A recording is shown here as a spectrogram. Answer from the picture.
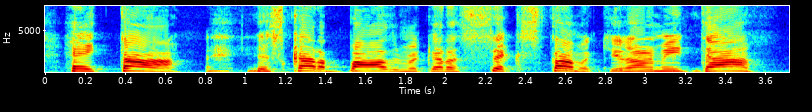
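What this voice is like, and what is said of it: High squeaky chipmunk-like voice. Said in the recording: “in a chipmunk tone ... He sounded like Joe Pesci”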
